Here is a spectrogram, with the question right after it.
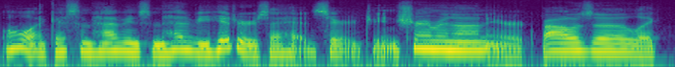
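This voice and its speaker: A woman's voice: mid-range voice, a little fast, a little mellow, no room sound, clean studio sound. A woman talking casually as an interview guest, often retelling things by quoting her own thoughts aloud. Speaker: interview guest, voice actor and podcaster. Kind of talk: casual chat.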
